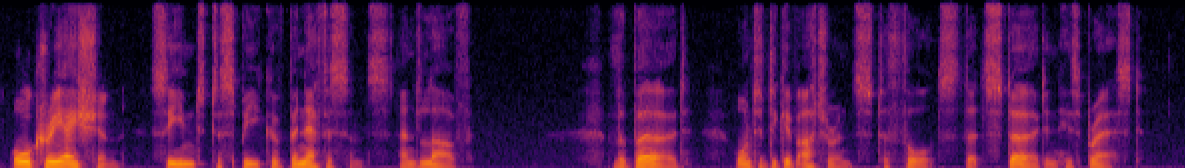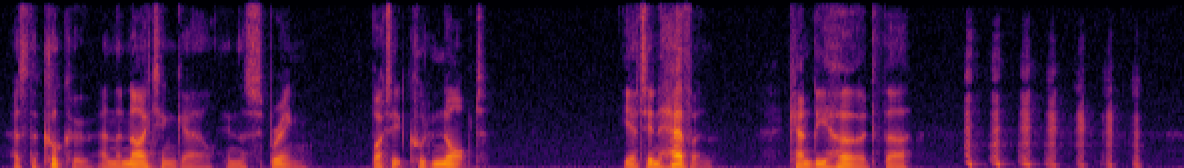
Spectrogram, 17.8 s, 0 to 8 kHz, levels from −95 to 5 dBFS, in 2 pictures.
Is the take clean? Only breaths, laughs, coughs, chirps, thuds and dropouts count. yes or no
no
